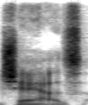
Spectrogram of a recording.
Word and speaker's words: Chaz: show sincerely Chaz the second Z is silent in Chaz Oh I pronounced it wrong the first time I said it then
